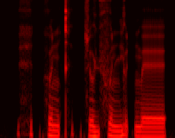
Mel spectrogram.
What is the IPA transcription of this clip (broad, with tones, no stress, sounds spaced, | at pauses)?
h ɪ˥ k̚ h ɵ˨ n kʰ ɪ˧ k̚ s ɵ˨˥ ɥ f ɵ˨˧ n j ɵ˨ t̚ m ɛː˨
